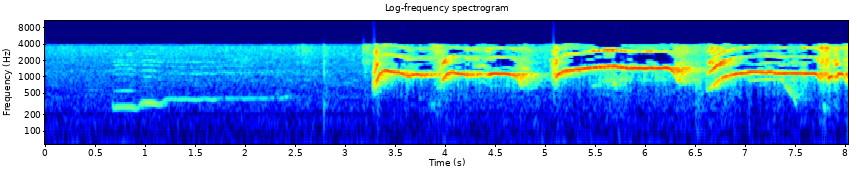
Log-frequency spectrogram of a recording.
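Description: A girl screaming: after a faint low hum, about three seconds in she lets out a series of four long, high, held screams, each sliding up at the start.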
